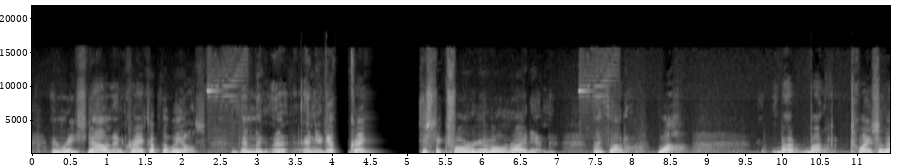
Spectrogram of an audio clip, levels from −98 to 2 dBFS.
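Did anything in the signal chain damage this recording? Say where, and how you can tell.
Yes: two long network dropouts, at 4.03–4.24 s and 4.45–5.19 s. Each begins with the last sound smeared into a fading buzz, then silence (60 ms, then 370 ms) before audio resumes with material missing. Concealment running dry, unlike brief packet loss, points to a likely network stall.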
